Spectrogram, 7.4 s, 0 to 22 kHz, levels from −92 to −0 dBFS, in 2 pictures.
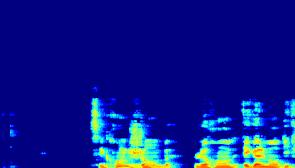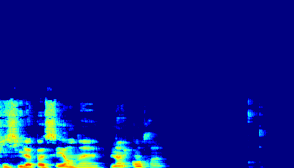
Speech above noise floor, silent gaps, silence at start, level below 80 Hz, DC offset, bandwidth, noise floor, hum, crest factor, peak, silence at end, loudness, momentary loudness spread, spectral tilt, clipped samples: over 68 dB; none; 1.15 s; -62 dBFS; under 0.1%; 9.4 kHz; under -90 dBFS; none; 22 dB; -4 dBFS; 1.65 s; -23 LUFS; 13 LU; -5.5 dB/octave; under 0.1%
